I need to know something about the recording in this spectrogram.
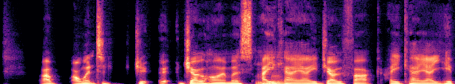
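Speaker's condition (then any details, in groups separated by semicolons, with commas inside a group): Stutter; worsened around GCSE years, parents tried speech therapist, then hypnotist for relaxation; stammer worsened in secondary school, prohibitive in places, hypnotist aimed at less stammering, less concern; repeated sounds, repeated words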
